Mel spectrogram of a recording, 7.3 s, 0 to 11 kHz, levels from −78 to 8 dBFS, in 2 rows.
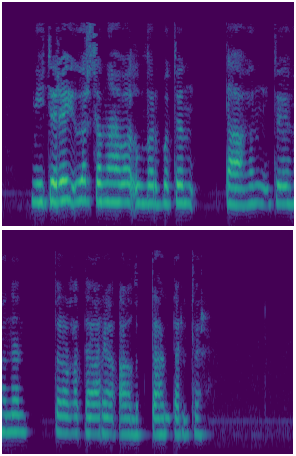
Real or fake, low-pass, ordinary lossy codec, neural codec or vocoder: fake; 9.9 kHz; MP3, 32 kbps; codec, 24 kHz, 3 kbps, HILCodec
